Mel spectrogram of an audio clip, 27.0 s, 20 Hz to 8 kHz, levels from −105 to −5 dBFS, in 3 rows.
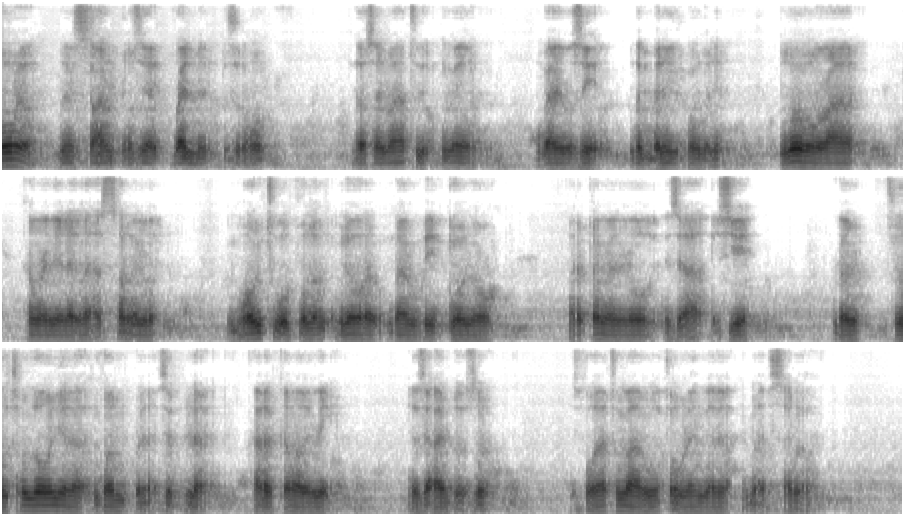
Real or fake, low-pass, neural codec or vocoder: fake; 7.2 kHz; codec, 16 kHz, 1 kbps, FunCodec, trained on LibriTTS, 50 frames a second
